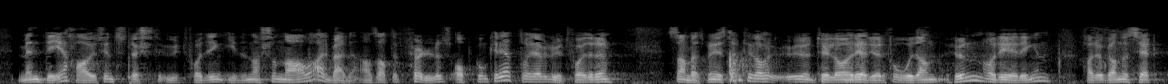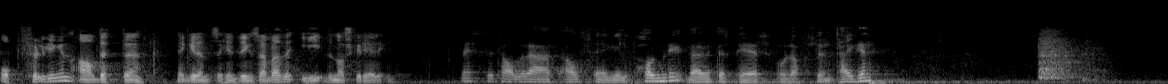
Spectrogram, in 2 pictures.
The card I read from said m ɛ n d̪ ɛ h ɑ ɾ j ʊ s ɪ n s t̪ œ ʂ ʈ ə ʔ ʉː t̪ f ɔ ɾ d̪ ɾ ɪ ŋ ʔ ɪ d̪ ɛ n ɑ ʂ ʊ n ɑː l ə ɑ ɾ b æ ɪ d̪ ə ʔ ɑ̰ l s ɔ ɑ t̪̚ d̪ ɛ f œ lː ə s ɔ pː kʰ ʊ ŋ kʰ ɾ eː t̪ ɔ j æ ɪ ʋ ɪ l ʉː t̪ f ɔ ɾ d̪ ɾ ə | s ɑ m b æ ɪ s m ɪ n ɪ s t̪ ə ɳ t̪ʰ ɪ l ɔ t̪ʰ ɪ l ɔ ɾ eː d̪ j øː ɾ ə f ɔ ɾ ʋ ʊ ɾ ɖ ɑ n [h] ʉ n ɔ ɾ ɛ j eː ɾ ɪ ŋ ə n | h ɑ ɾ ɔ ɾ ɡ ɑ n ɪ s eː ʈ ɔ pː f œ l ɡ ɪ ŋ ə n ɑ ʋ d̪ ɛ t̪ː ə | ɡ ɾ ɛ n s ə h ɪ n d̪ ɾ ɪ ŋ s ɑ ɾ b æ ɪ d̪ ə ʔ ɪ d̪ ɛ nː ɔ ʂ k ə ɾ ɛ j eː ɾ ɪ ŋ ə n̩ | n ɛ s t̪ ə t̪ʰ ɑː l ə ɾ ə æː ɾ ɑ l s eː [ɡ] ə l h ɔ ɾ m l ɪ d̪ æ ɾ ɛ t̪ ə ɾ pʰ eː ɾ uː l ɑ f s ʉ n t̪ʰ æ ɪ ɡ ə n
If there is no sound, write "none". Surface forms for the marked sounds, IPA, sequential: h, ɡ

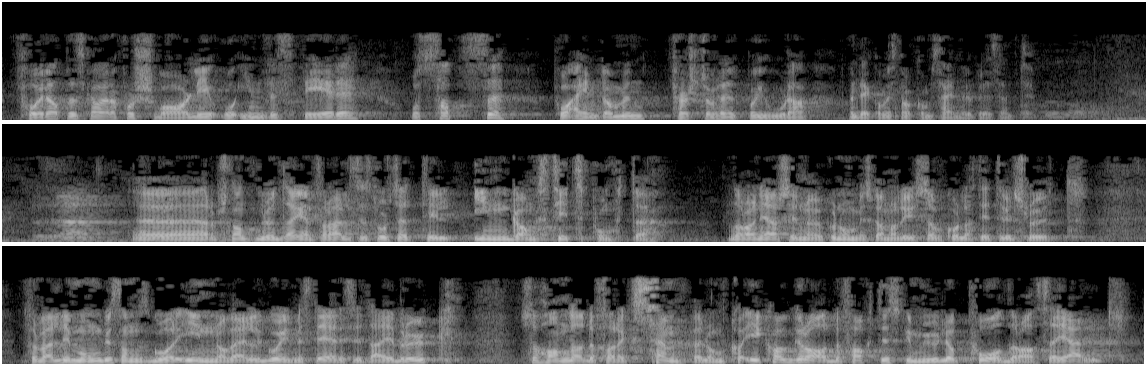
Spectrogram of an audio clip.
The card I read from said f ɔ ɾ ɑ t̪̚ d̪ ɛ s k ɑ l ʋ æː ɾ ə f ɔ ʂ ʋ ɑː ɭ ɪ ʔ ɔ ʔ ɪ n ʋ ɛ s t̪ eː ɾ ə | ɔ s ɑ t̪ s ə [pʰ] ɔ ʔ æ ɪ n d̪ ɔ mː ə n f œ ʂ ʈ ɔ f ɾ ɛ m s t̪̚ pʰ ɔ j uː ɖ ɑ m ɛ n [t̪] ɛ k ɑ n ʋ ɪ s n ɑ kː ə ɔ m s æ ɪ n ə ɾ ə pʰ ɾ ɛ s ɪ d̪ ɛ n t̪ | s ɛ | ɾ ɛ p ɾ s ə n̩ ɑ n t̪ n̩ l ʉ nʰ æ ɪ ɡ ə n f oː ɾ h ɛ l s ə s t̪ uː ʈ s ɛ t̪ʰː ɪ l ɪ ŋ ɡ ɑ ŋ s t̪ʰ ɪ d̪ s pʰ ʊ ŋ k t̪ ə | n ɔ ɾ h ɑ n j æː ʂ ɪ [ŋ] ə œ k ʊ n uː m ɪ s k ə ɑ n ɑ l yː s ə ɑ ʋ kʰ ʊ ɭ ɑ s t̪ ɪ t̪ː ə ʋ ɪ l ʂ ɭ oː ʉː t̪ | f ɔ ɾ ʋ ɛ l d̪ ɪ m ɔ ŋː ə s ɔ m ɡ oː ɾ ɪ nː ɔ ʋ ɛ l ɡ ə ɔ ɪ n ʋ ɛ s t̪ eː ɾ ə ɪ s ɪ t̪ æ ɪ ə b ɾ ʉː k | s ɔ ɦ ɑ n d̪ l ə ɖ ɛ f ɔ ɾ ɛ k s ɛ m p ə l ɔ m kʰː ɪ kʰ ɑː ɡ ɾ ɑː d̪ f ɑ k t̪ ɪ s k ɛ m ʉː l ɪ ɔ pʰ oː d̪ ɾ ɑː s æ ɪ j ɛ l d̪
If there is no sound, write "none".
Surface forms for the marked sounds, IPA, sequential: pʰ, d̪, n

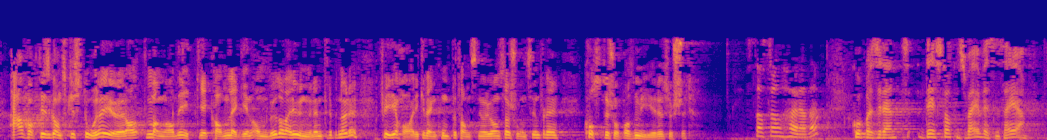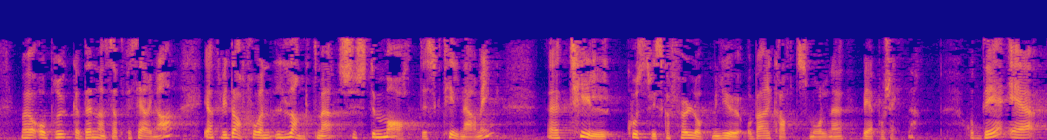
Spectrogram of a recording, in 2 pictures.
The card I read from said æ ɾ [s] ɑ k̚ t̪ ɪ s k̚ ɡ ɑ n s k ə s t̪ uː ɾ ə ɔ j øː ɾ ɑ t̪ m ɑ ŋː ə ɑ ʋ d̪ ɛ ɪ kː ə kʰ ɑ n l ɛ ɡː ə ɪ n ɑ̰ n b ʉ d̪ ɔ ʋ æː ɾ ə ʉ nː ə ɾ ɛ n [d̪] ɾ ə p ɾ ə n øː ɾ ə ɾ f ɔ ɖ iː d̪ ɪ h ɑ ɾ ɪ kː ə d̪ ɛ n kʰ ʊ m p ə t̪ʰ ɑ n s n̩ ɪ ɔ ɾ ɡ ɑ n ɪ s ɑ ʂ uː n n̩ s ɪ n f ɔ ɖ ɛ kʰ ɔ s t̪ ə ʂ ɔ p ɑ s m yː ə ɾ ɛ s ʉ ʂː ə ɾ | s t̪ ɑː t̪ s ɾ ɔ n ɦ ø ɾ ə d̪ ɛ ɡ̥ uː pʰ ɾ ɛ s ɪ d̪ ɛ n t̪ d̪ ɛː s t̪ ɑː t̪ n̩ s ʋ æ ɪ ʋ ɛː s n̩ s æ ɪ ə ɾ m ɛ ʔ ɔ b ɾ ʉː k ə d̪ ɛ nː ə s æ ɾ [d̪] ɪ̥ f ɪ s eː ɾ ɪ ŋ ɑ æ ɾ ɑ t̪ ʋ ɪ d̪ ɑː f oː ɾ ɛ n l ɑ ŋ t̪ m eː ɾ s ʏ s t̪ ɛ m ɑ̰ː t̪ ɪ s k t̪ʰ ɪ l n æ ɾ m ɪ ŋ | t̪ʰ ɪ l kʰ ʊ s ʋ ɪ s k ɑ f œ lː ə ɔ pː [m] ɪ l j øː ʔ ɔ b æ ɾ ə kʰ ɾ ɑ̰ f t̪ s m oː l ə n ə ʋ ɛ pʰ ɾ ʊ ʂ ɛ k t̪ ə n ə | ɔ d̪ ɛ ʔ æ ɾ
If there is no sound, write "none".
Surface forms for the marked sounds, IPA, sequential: f, t̪, t̪, m

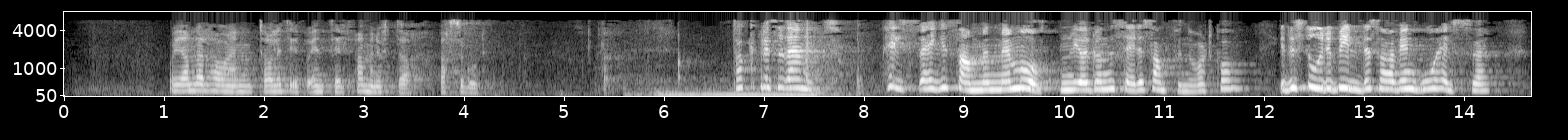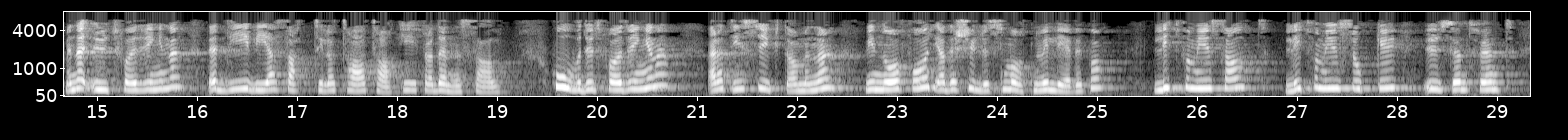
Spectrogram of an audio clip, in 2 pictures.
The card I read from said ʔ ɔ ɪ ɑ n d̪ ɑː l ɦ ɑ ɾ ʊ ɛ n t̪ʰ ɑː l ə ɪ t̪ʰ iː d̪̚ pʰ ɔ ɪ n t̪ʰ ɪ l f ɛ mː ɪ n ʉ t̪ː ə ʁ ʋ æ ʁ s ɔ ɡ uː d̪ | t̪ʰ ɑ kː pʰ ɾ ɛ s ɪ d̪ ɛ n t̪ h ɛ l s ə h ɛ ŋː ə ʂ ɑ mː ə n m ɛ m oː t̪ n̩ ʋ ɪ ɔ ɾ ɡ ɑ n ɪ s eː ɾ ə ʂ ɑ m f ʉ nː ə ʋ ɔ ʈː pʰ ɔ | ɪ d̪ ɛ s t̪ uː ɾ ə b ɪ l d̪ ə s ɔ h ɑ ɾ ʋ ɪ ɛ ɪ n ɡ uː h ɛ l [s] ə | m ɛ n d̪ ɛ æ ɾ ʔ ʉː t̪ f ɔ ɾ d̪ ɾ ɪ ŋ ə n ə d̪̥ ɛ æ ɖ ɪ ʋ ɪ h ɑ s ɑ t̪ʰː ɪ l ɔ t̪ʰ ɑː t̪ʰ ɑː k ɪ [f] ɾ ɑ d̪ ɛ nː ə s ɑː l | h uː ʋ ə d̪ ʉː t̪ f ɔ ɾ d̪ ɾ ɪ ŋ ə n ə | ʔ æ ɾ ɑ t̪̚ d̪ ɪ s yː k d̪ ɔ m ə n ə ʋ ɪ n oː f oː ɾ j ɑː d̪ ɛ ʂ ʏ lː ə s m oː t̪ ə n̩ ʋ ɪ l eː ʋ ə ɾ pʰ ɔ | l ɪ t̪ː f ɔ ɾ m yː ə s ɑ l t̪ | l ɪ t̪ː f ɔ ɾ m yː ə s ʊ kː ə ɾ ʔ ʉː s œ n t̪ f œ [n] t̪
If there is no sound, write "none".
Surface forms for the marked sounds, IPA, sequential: s, f, n

